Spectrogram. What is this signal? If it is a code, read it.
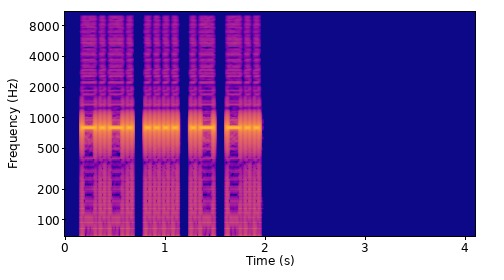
Morse code, heard as a keyed tone, about 27 wpm, 800 Hz. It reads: CHAD
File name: Alphabetical / Alphabetical mp3s / Cs @25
